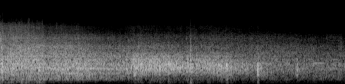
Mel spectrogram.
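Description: Artillery gunfire, created as a radio drama effect, rolls out as a heavy, sustained roar that slowly fades. A few sharp cracks punch through the rumble near the end.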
